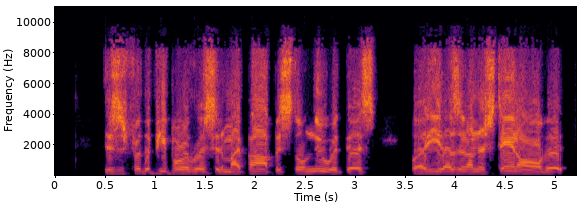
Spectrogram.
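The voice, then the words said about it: Impaired, muffled-sounding voice. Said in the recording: “I apologize for my voice. I've had bad toothache.”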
